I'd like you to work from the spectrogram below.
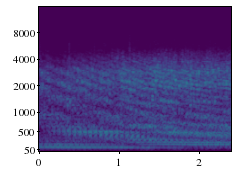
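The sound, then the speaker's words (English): Propeller airplane engine roaring as the plane takes off from a runway: a loud, steady, continuous drone with a deep low hum and no break throughout. “Slim stepped back from the runway as the plane took off.”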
